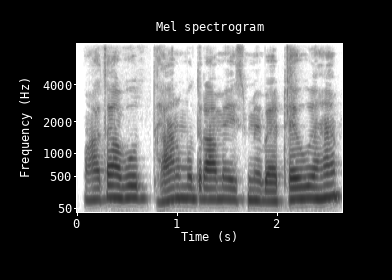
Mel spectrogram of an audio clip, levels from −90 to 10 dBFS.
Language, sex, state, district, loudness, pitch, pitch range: Hindi, male, Bihar, Patna, -16 LUFS, 155 Hz, 145-165 Hz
